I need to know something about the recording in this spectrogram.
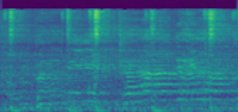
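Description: Live acoustic pop band playing: sung vocals over regular cajon thumps, with acoustic guitar and bass guitar.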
